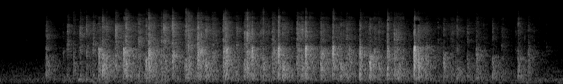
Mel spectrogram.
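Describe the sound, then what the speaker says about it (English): Audience applause at a public event welcoming Yusuf Datti Baba-Ahmed, a steady round of many hands clapping that starts abruptly and holds at moderate loudness for several seconds before tapering. "Let us give a wonderful round of applause to His Excellency Datti Baba-Ahmed."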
